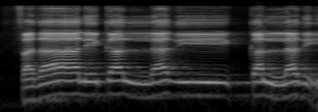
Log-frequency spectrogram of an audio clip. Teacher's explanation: فَذَلِكَ الَّذِي، یہاں پر ذال کے اوپر کھڑا زبر ہے کیونکہ کھڑا زبر حروف مدہ کا قائم مقام ہے تو کھڑی حرکات کو حروف مدہ کی طرح ایک الف یعنی دو حرکات کے برابر کھینچ کر پڑھیں گے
